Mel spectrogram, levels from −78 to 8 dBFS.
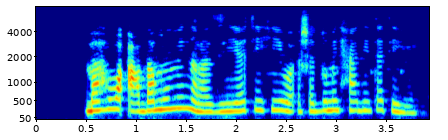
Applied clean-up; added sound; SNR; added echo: none; none; none; none.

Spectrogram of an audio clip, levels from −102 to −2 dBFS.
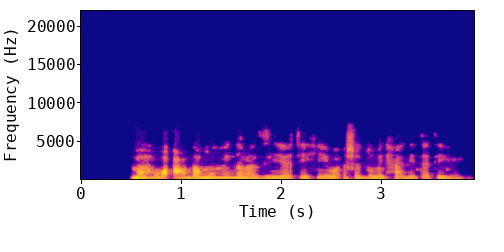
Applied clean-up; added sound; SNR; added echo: neural mask model Resemble Enhance denoiser.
